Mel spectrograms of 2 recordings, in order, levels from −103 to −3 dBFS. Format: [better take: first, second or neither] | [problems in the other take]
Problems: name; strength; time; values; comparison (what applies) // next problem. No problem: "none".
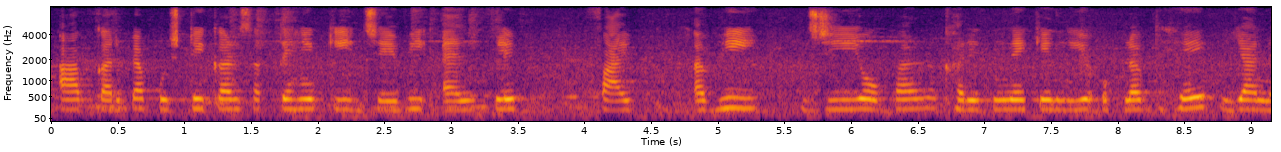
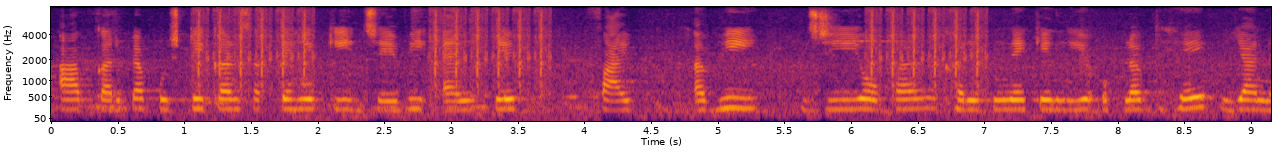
first | background sound (Camera); 8 dB below the speech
